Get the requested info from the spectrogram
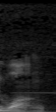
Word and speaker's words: Wong: How do you pronounce that in... – Bud Wong. – Yeah, that's how you actually pronounce it.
